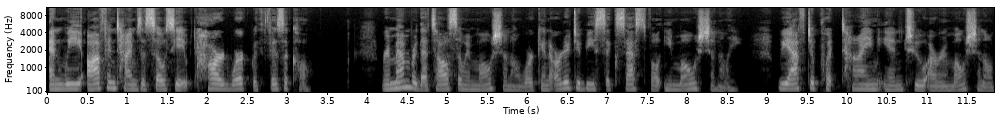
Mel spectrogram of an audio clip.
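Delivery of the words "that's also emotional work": ordinary talk, nothing marked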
